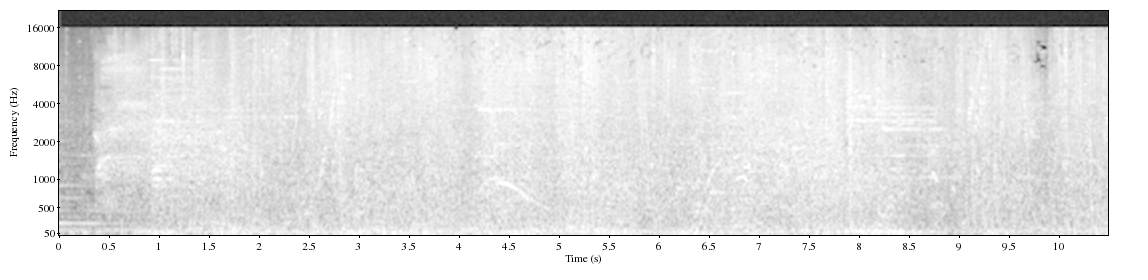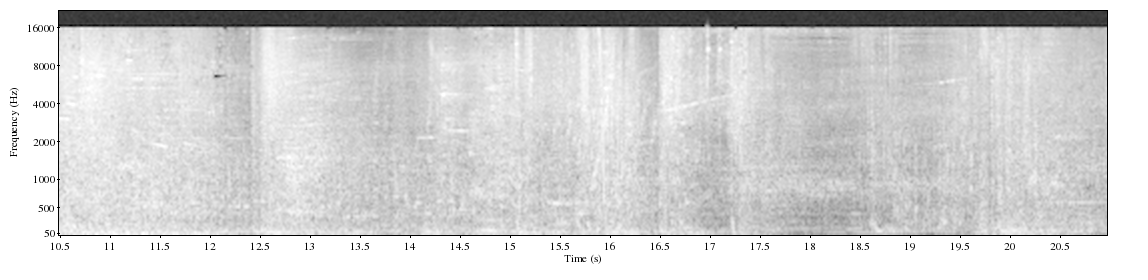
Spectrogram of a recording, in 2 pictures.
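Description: Magic spells whoosh, crackle and clash in a busy video game battle.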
